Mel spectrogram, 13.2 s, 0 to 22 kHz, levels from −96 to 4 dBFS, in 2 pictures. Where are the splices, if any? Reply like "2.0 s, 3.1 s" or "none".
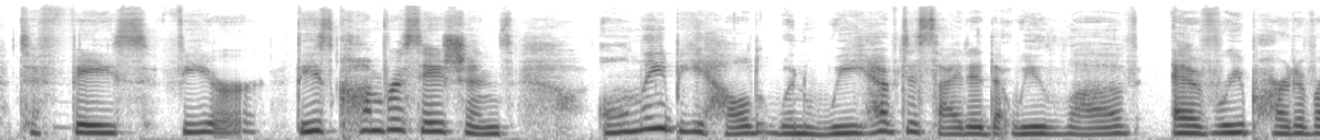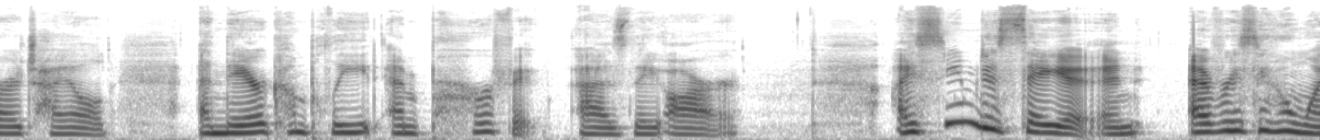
1.4 s, 3.0 s, 5.7 s, 9.4 s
